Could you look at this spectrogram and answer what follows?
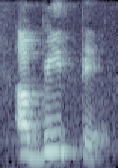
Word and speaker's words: habiter: However, do you remember the H mute that I taught you? Yes, habiter, though it begins with H, it is pronounced habiter. The H is silent.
